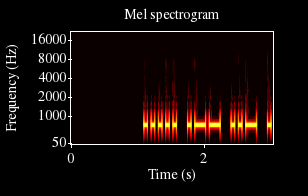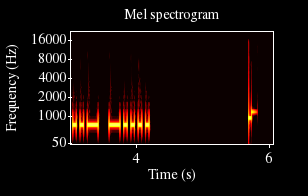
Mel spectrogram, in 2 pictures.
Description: Morse code, heard as a keyed tone, about 23 wpm, 700 Hz. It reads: 5WUV6
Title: Five Challenging Letter-Number Combinations 22wpm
